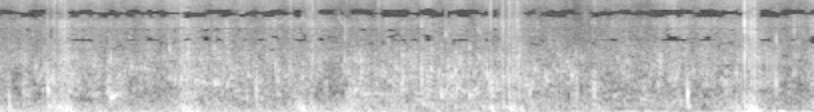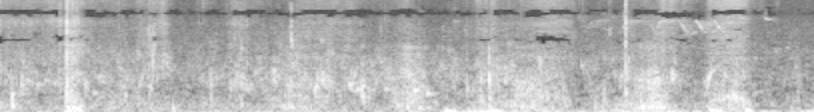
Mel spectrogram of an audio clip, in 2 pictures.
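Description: Faint, irregular crunching and tearing of a yearling horse colt grazing close by, pulling up grass and chewing it.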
